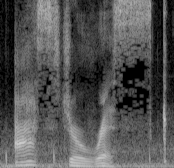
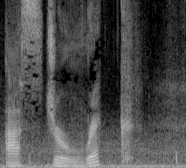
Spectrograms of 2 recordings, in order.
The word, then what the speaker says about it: asterisk: I like the word asterisk. I always pronounced it asterisk, but the letters are actually A-S-T-E-R-I-S-K, baby. Asterisk.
